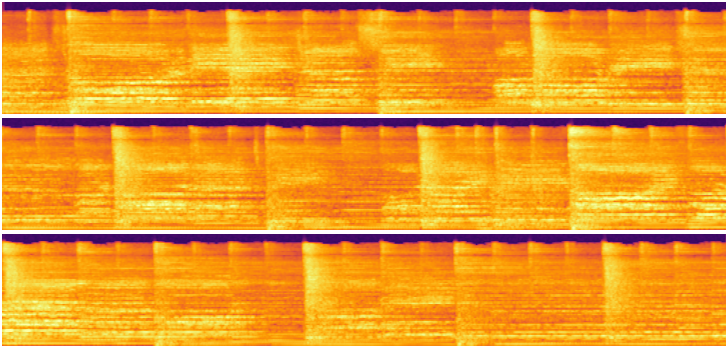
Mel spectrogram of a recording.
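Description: A mixed church choir singing a Christmas song with piano and keyboard accompaniment, over sharp percussive hits that recur about once a second.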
